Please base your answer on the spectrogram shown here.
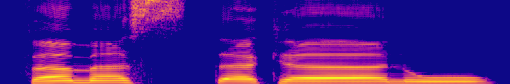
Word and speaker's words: فما استكانوا: فما استكانوا فما استكانوا لاحظوا هذه همزه وصل لا تنطق في حال الوصل فمستكانوا اذا الايات والكلمات سهله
